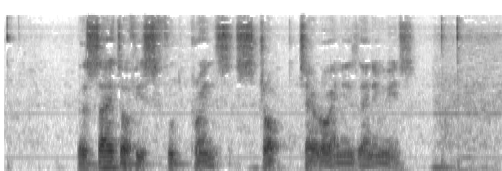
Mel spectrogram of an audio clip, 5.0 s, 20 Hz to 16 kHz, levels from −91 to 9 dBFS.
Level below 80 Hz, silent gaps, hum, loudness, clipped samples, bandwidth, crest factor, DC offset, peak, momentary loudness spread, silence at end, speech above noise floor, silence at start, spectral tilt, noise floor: -52 dBFS; none; none; -20 LUFS; under 0.1%; 11.5 kHz; 20 dB; under 0.1%; -4 dBFS; 13 LU; 0 s; 35 dB; 0.05 s; -2.5 dB/octave; -57 dBFS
